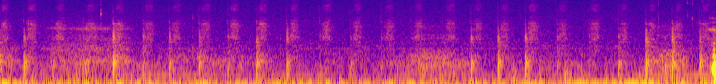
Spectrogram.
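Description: A blunt pencil scratches steadily on paper while colouring a ginger tom cat drawing, with quiet, close, rhythmic back-and-forth strokes repeating evenly throughout.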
